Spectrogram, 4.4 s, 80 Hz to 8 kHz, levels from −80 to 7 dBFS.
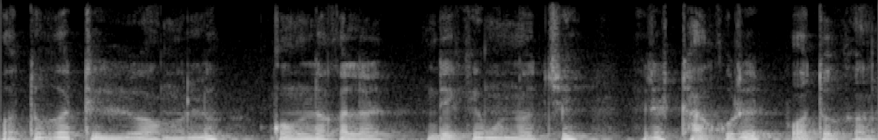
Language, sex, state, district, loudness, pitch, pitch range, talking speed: Bengali, male, West Bengal, Paschim Medinipur, -17 LUFS, 125 Hz, 110-140 Hz, 175 wpm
